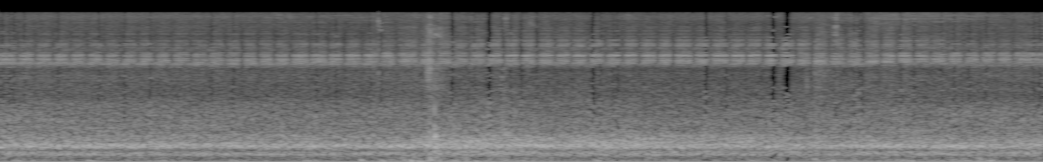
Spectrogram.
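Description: Honeybee colony humming steadily from the open hive, with bees on the exposed frames. A steady high-pitched insect trill runs in the background.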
